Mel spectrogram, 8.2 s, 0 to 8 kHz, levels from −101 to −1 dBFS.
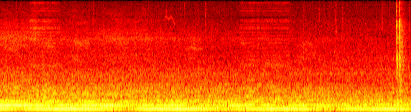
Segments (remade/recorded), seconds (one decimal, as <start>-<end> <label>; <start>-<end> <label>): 0.0-0.6 recorded; 0.6-1.2 remade; 1.2-4.8 recorded; 4.8-5.8 remade; 5.8-8.2 recorded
